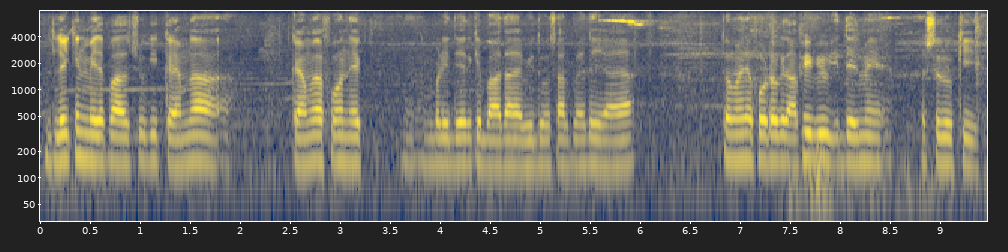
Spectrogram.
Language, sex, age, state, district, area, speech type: Urdu, male, 45-60, Uttar Pradesh, Aligarh, rural, spontaneous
